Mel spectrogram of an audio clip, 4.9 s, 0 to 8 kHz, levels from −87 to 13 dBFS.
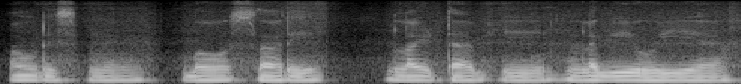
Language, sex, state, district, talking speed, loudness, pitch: Hindi, male, Uttar Pradesh, Saharanpur, 110 wpm, -15 LUFS, 95 Hz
